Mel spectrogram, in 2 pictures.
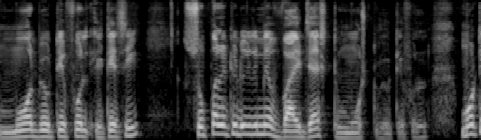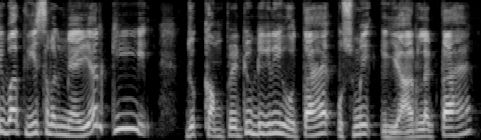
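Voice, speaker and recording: Man teaching grammar with a mellow voice. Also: medium pitch. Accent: Hindi. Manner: explains step by step, often asks "theek hai na?". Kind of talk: grammar lesson for exam students.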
